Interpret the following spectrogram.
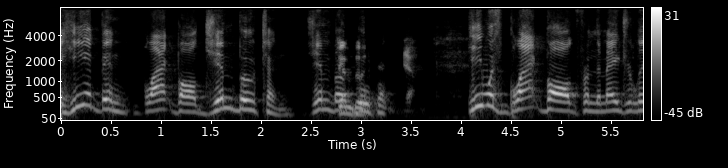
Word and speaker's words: Bouton: Bouton, that's how you say his name.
